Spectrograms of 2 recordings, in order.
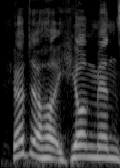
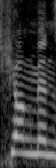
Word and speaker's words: Son Heung-min: They really said Son's name wrong. That's crazy. Like that's so disrespectful, brother. Like in in Korean for the Koreans like they say their they they say the last name first, brother.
